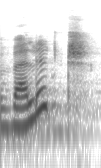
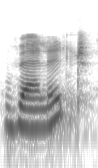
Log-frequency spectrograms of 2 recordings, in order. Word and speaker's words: valet: No, this is नॉट वैलेट, जैसे कि दिखाई दे रहा है और मोस्टली लोग इसको वैलेट कहते भी हैं। It's right pronunciation is वैले। T is silent at the end.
